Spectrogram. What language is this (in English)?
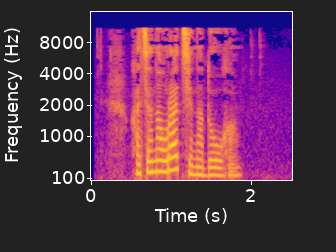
Belarusian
